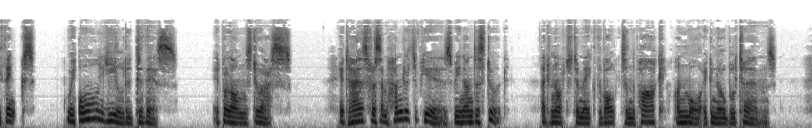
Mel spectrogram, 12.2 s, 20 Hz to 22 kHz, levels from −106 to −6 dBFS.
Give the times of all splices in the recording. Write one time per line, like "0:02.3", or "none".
0:01.1
0:08.3
0:10.0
